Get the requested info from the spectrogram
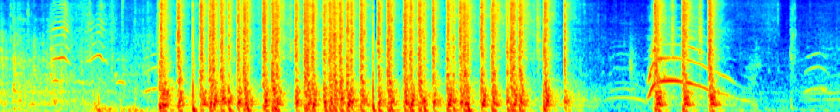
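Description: Hunters' shotguns firing a rapid volley of many shots over about three seconds into a flock of snow geese. Snow geese call before the shooting, and one loud goose honk sounds about five seconds in.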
